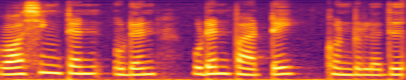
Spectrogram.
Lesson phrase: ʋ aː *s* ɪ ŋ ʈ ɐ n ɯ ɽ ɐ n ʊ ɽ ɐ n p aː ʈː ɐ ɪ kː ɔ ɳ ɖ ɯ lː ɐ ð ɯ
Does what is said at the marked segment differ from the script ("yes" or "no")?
yes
